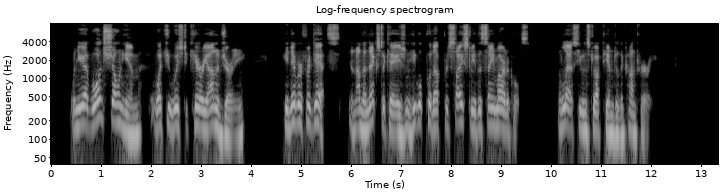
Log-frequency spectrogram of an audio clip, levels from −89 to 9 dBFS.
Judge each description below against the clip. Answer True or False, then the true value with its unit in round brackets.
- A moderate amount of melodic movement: True (4.1 semitones)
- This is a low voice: False (150 Hz)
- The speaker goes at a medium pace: True (165 wpm)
